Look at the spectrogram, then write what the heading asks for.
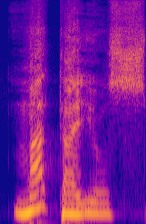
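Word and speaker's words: μάταιος: nos está diciendo hermanos la palabra mataos más o menos es la forma en que se pronuncia en griego Este término que es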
